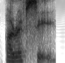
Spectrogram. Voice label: "RFC", Indian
